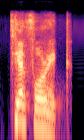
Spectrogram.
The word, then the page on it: Theophoric: Indian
